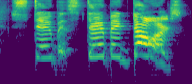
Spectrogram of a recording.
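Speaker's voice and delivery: loud, high, slow angry holler; cursing the locked doors. A narrator's reading. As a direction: stretch out the frustration. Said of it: "I hollered".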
